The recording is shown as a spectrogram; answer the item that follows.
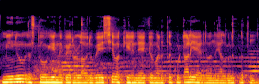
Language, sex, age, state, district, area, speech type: Malayalam, male, 18-30, Kerala, Idukki, rural, read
